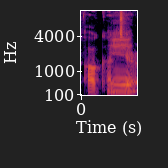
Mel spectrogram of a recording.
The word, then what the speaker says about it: Alcantara: wires along the contour here yes the correct pronunciation is all concern it is pushed on the inside and under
